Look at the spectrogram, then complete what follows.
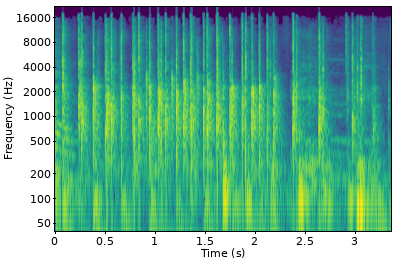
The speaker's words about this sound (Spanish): Yo el, único, voy el único integrante. ¡Basta de el único integrante del coro que se comprometió. Y ¿eh? cumplió, ¿viste? Y cumplió. Así que el aplauso para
